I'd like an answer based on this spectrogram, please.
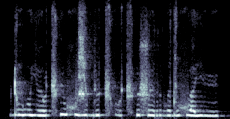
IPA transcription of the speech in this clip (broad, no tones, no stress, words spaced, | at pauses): ɖʊɪ̯wʊjøʊ̯ ʈ͡ʂʰyʊ̯xʷəʑøby ʈ͡ʂʰo̤ ʈ͡ʂʰyʂø ro̤ə̯dexʷa jy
